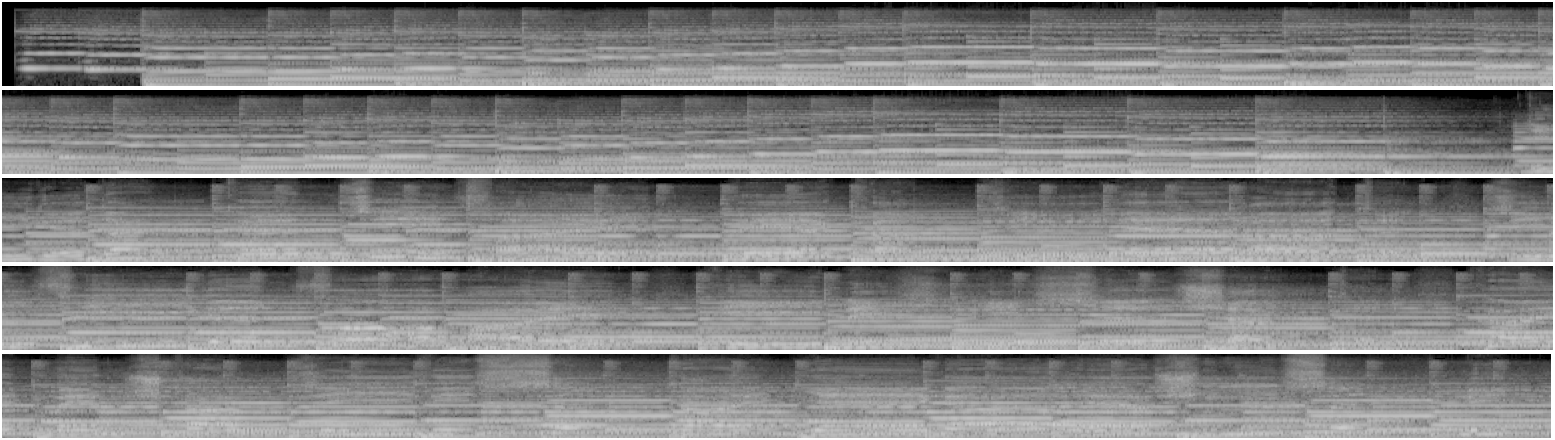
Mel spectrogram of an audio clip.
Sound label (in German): kinderlieder die gedanken sind frei vocal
